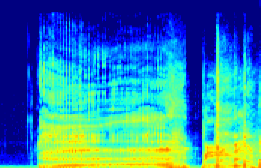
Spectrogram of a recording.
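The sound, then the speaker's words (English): A long, loud, drawn-out burp rumbles for about two seconds, ending in a strained catch, then a shorter second burp follows right after, with no talking. “Yeah, I got a burp.”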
